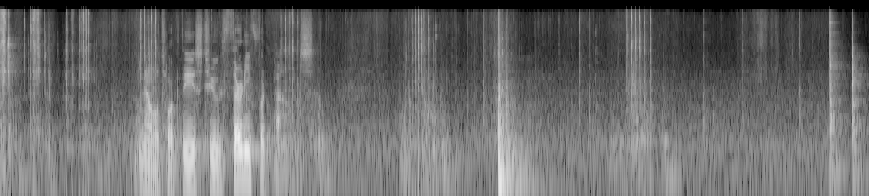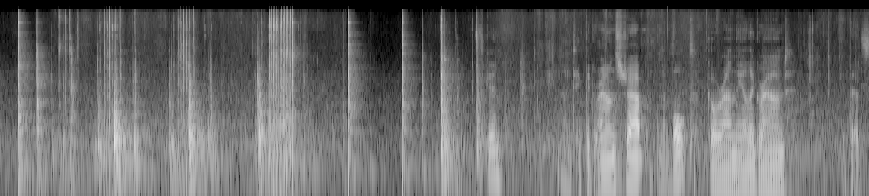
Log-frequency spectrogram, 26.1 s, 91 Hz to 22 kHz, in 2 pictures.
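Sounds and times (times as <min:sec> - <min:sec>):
torque wrench ratcheting clicks: 0:00.0 - 0:01.5, 0:04.2 - 0:04.6, 0:06.2 - 0:06.5, 0:09.4 - 0:09.9, 0:15.7 - 0:16.0, 0:17.1 - 0:17.6.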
